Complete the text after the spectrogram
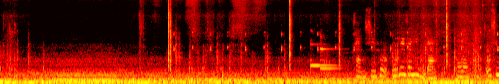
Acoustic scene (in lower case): car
